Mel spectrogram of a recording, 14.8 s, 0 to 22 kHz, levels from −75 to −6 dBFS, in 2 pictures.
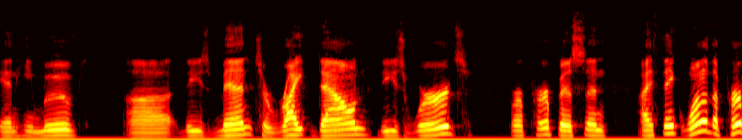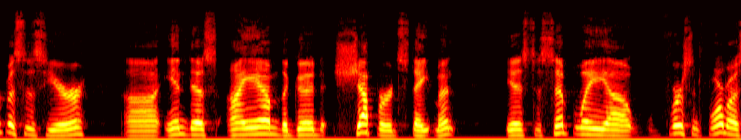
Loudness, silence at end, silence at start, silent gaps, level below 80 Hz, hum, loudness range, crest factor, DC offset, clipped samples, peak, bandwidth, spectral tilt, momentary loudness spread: -22 LUFS; 0 s; 0 s; none; -66 dBFS; none; 3 LU; 20 dB; 2%; under 0.1%; -2 dBFS; 15 kHz; -5.5 dB/octave; 12 LU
